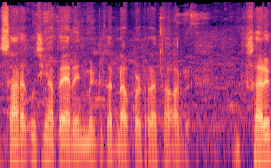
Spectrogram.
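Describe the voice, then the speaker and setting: Music plays underneath as a man speaks at a moderate speed. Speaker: vlogger. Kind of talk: casual vlog narration.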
